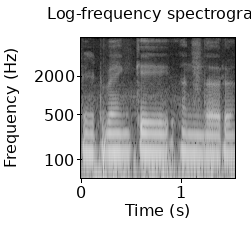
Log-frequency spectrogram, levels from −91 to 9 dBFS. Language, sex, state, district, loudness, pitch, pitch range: Hindi, male, Bihar, Vaishali, -16 LUFS, 125 Hz, 120-130 Hz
